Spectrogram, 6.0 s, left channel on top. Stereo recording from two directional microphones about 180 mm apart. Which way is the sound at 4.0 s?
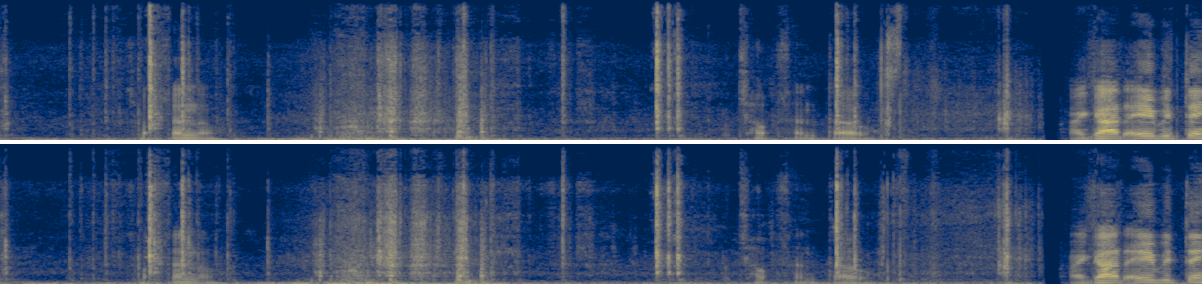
70° left (ahead or behind).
